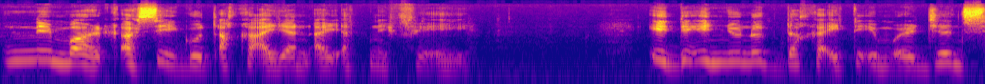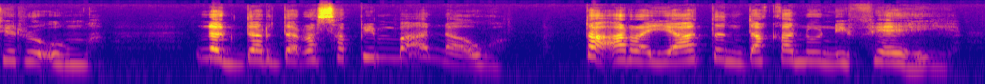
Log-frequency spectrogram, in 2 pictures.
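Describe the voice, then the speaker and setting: A woman's voice: a little high, sing-song, normal speed, a bit bright, no room sound. A woman playing an anxious married madam and worried mother in an Ilocano radio drama.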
